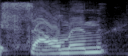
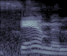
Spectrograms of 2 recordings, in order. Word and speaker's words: salmon: salmon valid pronunciation it's isn't it salmon I know I know it is salmon like I know that that I know salmon is correct but isn't Salman also accepted I don't think so I hate words that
